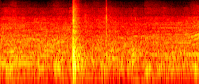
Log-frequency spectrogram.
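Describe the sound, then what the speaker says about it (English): Fireworks after a high school football game in Cedartown: a sharp pop followed by a softer second burst, heard faintly over the steady murmur of an outdoor crowd. "as the fireworks go off here in Cedartown"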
